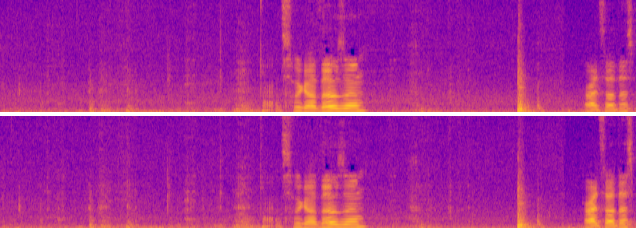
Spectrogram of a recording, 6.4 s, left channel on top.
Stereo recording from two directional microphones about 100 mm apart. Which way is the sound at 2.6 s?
10° left (ahead or behind).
